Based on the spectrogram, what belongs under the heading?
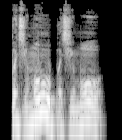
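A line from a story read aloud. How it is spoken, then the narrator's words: Grumbled. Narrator (Russian): буркнул Готар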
